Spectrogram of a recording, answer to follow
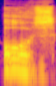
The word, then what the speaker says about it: Oz: They came here and they're like, "You're Oz." Cuz that's how you say it in Hebrew.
